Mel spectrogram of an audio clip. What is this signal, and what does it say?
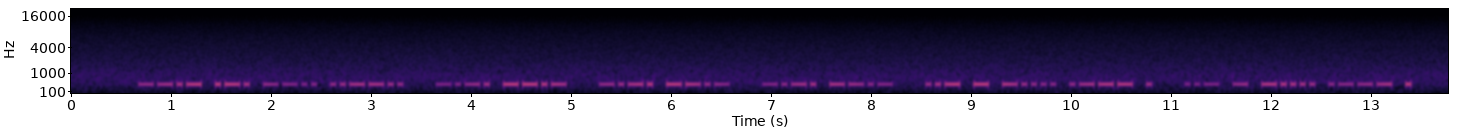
Morse code, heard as a keyed tone, machine-sent, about 25 wpm, 390 Hz, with radio static, fading and a narrow filter. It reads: QRZ? CQ CQ CQ UT6JE UT6JE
